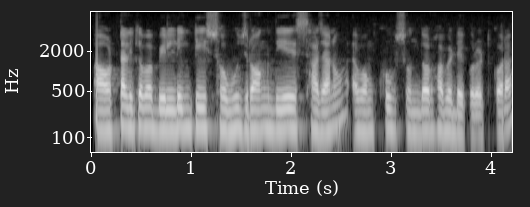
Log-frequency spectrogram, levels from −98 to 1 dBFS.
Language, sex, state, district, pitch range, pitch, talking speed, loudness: Bengali, male, West Bengal, Jhargram, 125-140 Hz, 135 Hz, 200 wpm, -25 LUFS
